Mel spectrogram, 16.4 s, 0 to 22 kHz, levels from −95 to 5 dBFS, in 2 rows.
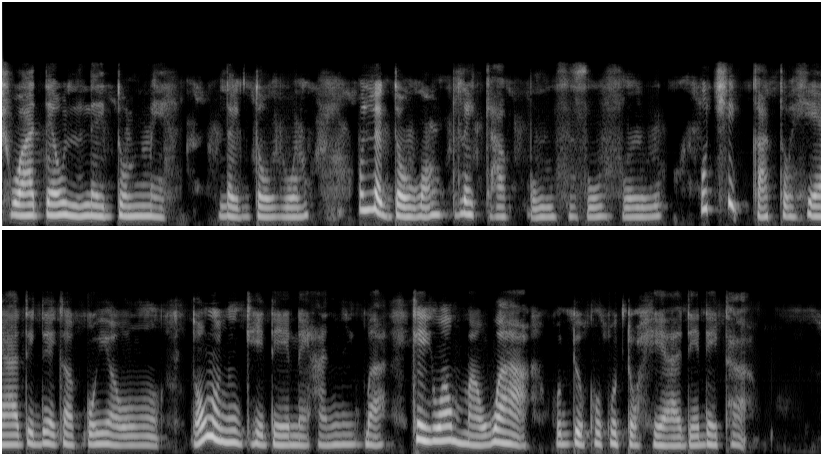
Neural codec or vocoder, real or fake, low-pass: codec, 16 kHz, 4 kbps, X-Codec, HuBERT features, trained on LibriSpeech; fake; 7.2 kHz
